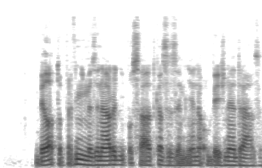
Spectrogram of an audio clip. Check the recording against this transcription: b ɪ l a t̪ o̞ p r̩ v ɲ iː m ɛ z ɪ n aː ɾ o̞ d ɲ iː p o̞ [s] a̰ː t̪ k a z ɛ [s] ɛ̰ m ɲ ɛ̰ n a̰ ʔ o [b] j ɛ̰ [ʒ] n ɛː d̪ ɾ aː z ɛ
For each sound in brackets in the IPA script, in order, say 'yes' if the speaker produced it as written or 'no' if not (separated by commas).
yes, no, yes, yes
